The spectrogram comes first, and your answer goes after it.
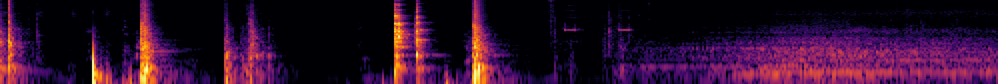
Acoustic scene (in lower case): kitchen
